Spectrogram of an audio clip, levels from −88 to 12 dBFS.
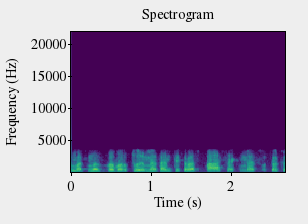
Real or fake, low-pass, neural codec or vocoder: fake; 3.6 kHz; vocoder, 22.05 kHz, 80 mel bands, HiFi-GAN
